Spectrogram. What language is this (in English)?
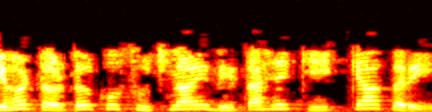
Hindi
